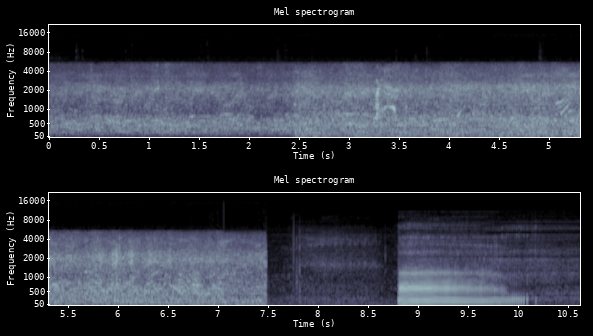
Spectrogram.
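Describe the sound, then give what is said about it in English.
A large stadium crowd roars in a dense, steady wash of cheering and chatter for about seven seconds, then cuts off, followed by a quieter pause and a loud tonal sound with sweeping pitch. “Listen to these stadium crowds.”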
